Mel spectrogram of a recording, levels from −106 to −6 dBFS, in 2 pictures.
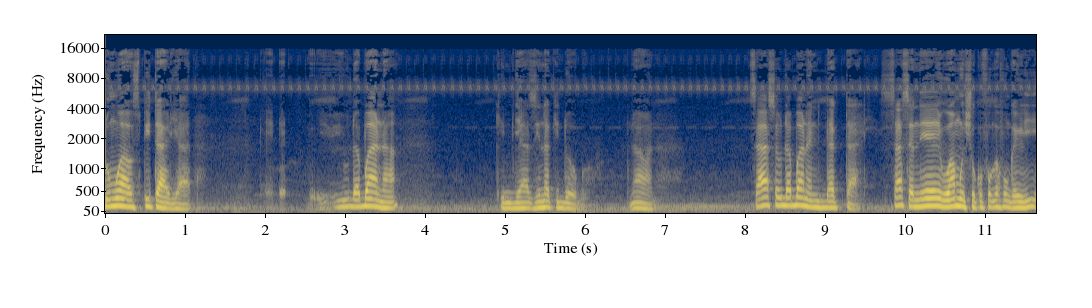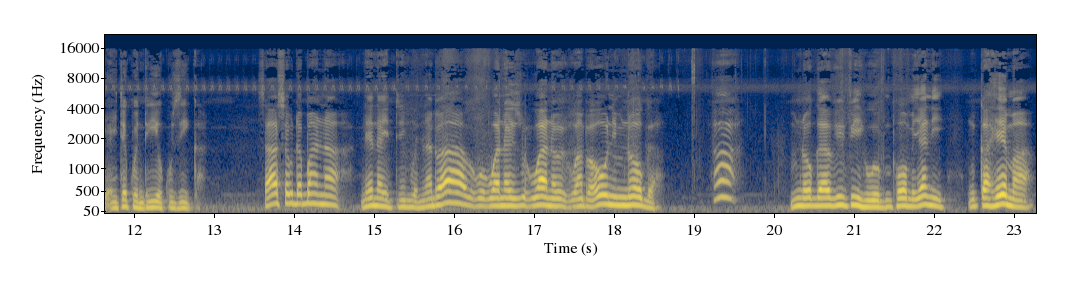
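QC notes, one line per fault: Nothing to flag on this speech clip, as far as anyone listening can tell.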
